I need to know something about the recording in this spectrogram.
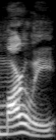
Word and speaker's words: Marle: you're from the south where they pronounce Marl Marley and if that's fine and you go by Marley that's also fine.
